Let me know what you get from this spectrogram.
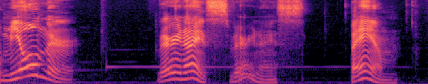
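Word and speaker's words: Mjölnir: quick buzzing persona it what is mjolnir myoner is that's a that's the correct pronunciation too mjolnir very nice very nice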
